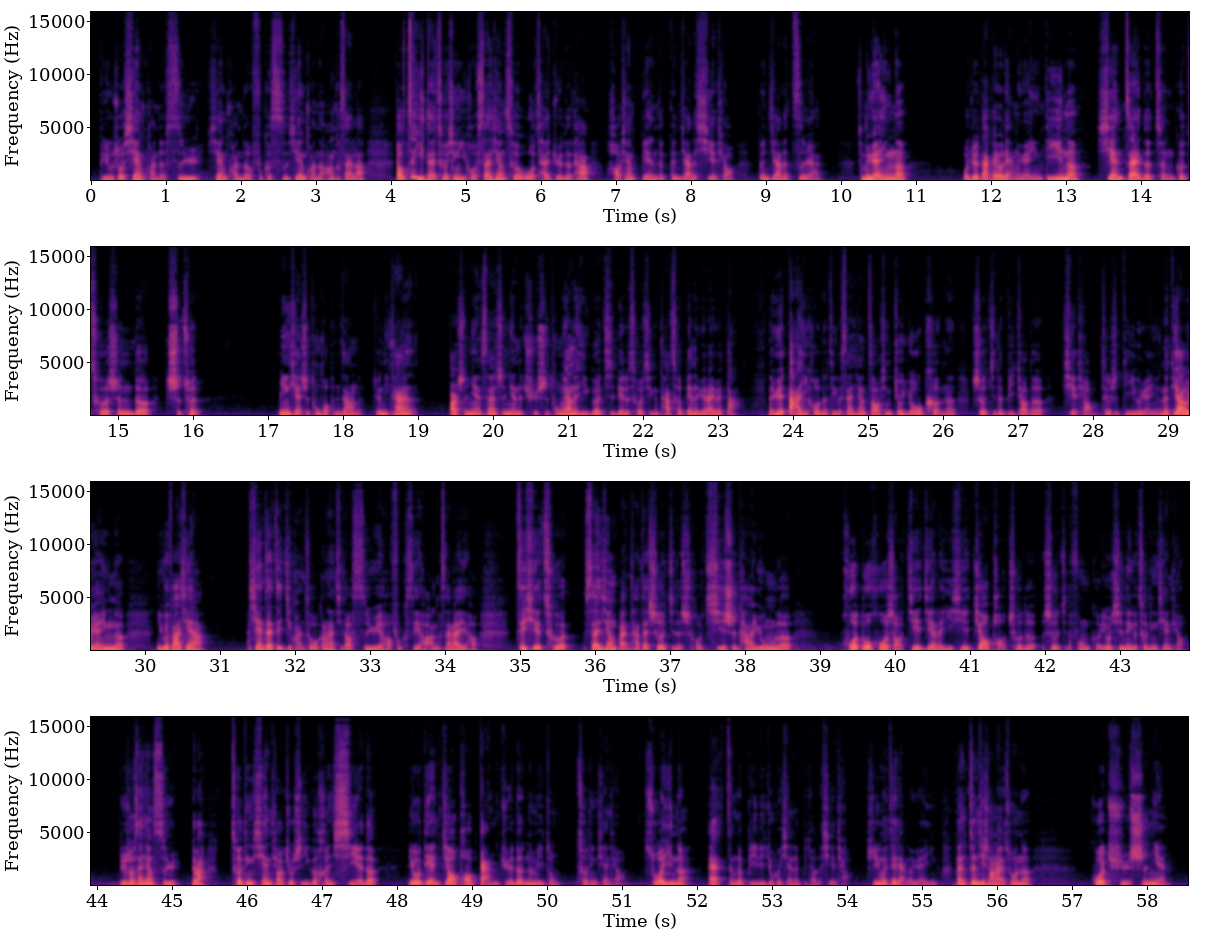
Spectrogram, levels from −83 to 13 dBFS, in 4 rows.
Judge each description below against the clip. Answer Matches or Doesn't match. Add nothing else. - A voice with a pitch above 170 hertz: Doesn't match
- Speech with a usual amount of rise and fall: Doesn't match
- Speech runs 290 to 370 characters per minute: Matches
